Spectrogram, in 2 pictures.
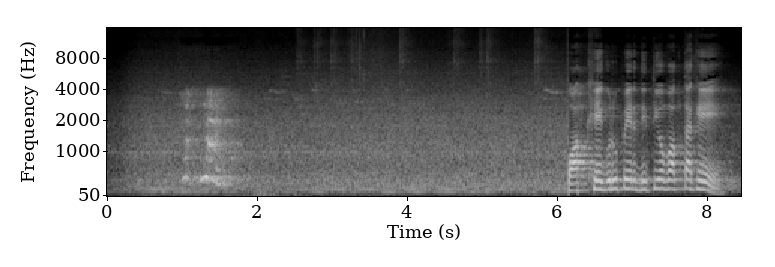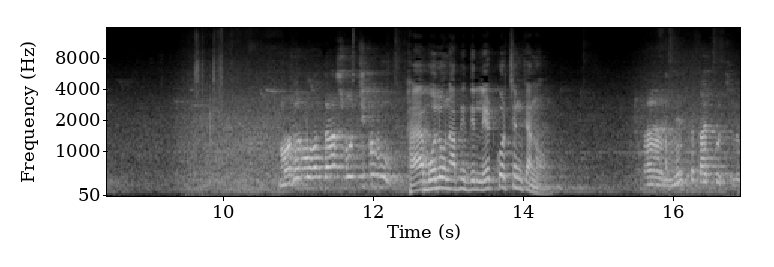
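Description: A man speaks calmly into a close microphone, in pauses.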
